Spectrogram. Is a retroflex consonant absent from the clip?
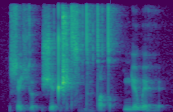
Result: no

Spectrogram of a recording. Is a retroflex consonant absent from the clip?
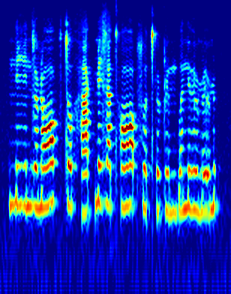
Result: no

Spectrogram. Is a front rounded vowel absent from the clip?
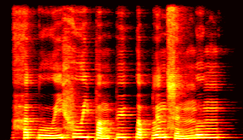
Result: no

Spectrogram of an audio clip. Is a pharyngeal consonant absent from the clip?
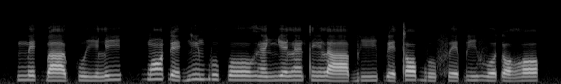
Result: yes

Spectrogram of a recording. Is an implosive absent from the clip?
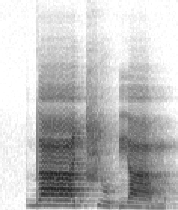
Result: yes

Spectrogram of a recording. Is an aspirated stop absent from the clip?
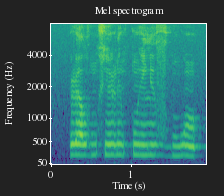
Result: yes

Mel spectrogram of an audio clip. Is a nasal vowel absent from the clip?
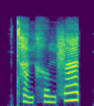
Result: yes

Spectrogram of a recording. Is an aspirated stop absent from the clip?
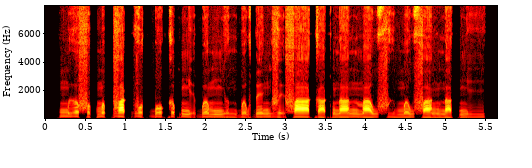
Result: yes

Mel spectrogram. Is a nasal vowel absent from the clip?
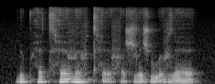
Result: yes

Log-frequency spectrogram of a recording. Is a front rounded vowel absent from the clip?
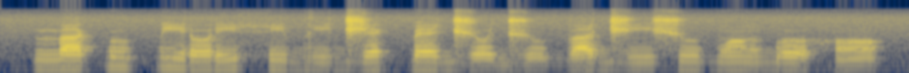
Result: yes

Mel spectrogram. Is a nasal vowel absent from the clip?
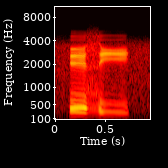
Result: yes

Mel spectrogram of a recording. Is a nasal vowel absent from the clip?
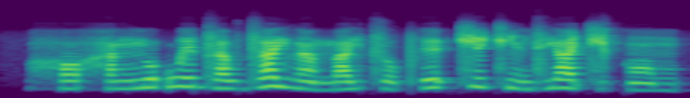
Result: no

